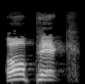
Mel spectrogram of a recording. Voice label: announcer all pick; Rick and Morty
